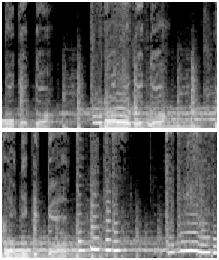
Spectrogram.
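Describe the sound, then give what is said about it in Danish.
A Celtic flute plays a lilting melody over a full band accompaniment at the start of a song, its bright sustained notes gliding and ornamented, loud. “Og her der skal vi høre en, øh, ja, der er den, den keltiske fløjte”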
